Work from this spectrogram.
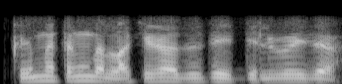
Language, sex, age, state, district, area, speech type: Manipuri, male, 18-30, Manipur, Senapati, rural, conversation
